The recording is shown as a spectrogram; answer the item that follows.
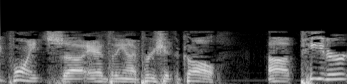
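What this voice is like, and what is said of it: Usual voice. Nothing is said of it.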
